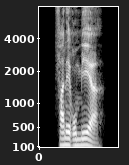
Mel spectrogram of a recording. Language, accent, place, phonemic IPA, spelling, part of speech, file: German, Germany, Berlin, /faneʁoˈmeːɐ̯/, phaneromer, adjective, De-phaneromer.ogg
- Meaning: phaneromeric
